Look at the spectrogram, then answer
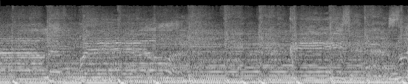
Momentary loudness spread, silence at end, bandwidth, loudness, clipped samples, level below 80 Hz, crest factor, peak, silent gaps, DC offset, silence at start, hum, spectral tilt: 1 LU; 0 s; 17 kHz; -11 LUFS; under 0.1%; -20 dBFS; 10 dB; -2 dBFS; none; under 0.1%; 0 s; none; -4.5 dB/octave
